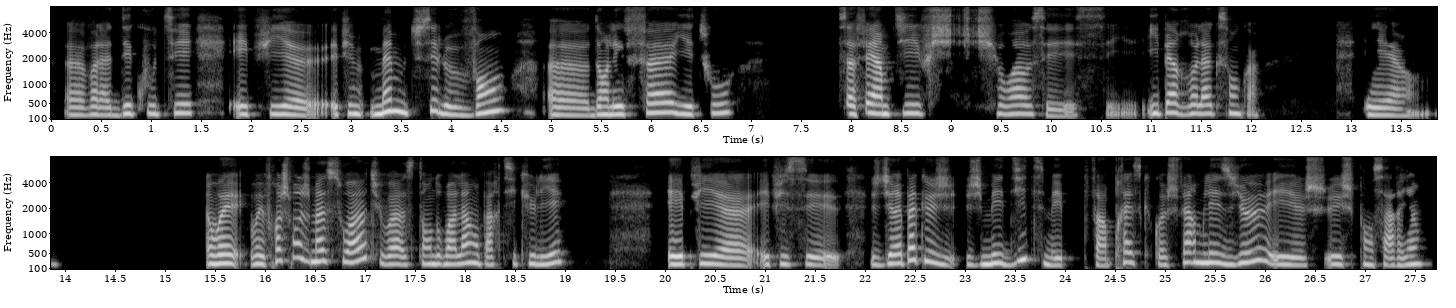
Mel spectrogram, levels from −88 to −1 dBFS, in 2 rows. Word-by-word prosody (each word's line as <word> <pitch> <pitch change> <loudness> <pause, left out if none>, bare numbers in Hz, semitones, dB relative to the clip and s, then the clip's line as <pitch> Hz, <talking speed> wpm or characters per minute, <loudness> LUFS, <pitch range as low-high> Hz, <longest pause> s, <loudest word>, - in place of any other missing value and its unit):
heu, 195 -1 -2
voilà 190 -1 -1
d'écouter. 220 +4 -1 0.4
Et 210 0 +2
puis, 210 0 0
heu, 190 -3 +1
et 200 - 0
puis 225 +3 -2
m 215 0 +3
même, 255 +5 +5
tu - - -10
sais, 300 -3 -1
le 210 -4 +3
vent, 235 +11 +2 0.5
heu, 185 -2 0
dans 205 +2 +2
les 205 0 +5
feuilles, 245 +1 +2
et 205 - +1
tout. 235 +4 -3 1.1
Ça 220 -2 +1
fait 235 +3 +2
un 220 -1 +7
petit 230 +2 -2
«fchi», 220 - -8
waouh, 220 +1 0
c'est 170 - -7
c'est 225 - -14
hyper 230 0 +1
relaxant, 225 0 -1
quoi. - - -9 1.1
Et 190 -1 +2
hem 210 +4 -7 1.5
Ouais. 225 +1 +5
Ouais, 210 0 +2
franchement, 300 - -1
je 290 - -4
m'assois, 285 +2 +3
tu 315 - -8
vois, 215 0 +2
à 200 - -1
cet 205 +2 -11
endroit 215 -1 +1
là, 235 +3 +3
en 240 -3 +1
particulier. 215 +4 -2 1.0
Et 210 0 +7
puis, 220 +2 +1
heu, 190 -2 +1
et 200 - -2
puis, 210 0 -3
c'est 210 - -2 0.3
je 200 - -4
dirais 225 +5 +2
pas 320 +3 +3
que 290 -4 0
je 205 -6 -2
je 200 +1 -2
médite, 240 - +1
mais 185 -3 -1
p 180 - -27 0.2
enfin 180 -3 -3
presque, 255 +4 -5
quoi, 195 -1 -5
je 195 - -10
ferme 255 -1 +2
les 230 -4 +2
yeux 280 +4 +2
et 195 -2 +1
je 190 - -6
et 210 0 0
je 200 +1 -8
pense 200 -2 -5
à 180 - +1
rien. 205 +3 -1
215 Hz, 160 wpm, -23 LUFS, 200-240 Hz, 1.5 s, un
